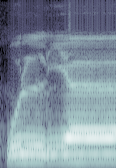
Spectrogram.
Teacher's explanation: Di sini dibaca mad jaiz munfasil, dipanjangkan 5 ketukan.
